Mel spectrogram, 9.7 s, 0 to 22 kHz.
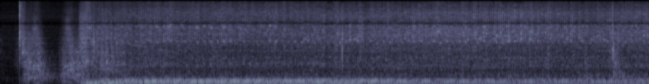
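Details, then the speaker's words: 1965 Mustang, choke now working, already run: quick crank, catches immediately and settles into a steady, even, lopey idle with no knocks or misses; normal start and idle. "Now that I got the choke working, it starts a lot better. I've already had it running, so it's going to start right up."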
